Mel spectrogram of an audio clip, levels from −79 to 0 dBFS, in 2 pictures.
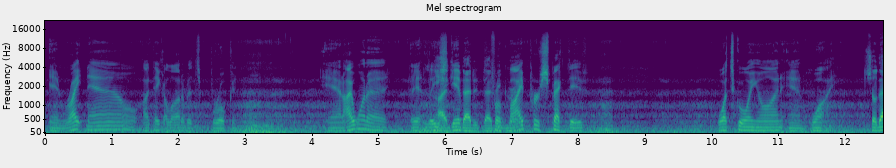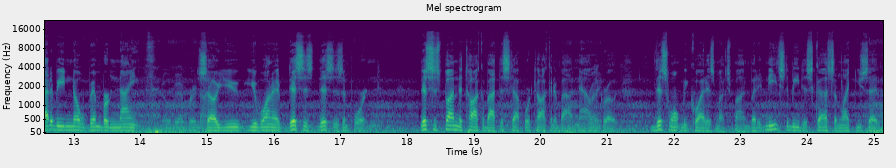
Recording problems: wind noise on the microphone; occasional gusts; 20 dB below the speech

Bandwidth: 14.5 kHz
